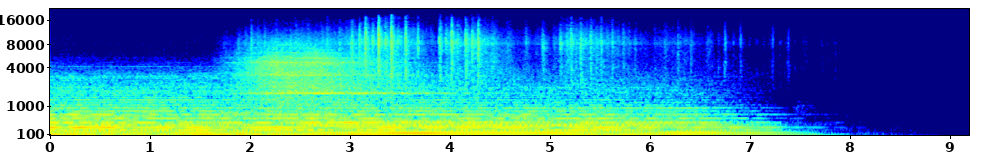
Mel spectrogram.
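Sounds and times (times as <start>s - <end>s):
ambient fight theme music: 1.0s - 7.3s.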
